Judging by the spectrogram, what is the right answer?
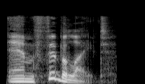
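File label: "amphibolite", British English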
